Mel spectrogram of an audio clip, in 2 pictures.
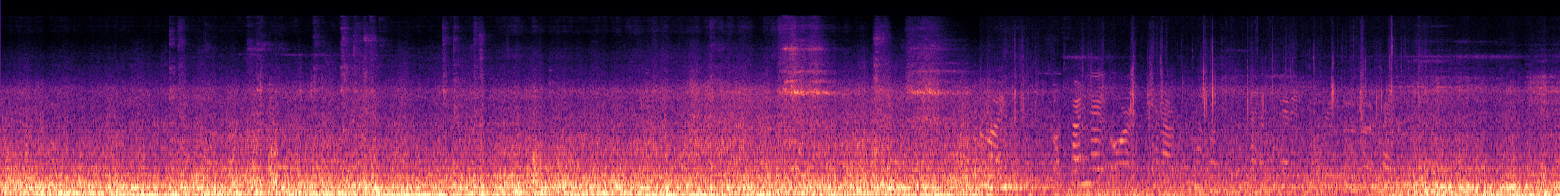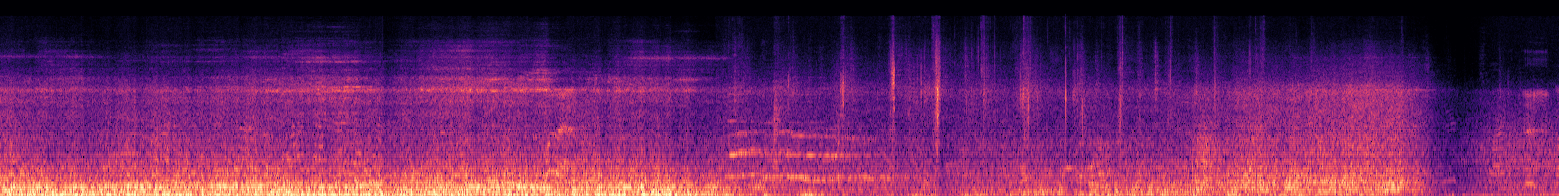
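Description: A train running on rails, loud and heavy in the low end for the first ten seconds, then thinner, with a high wheel squeal coming and going and many sharp clicks and clatters.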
